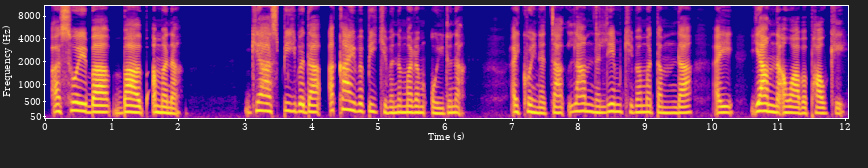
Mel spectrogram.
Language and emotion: Manipuri, sad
